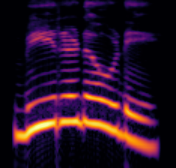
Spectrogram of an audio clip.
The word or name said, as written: ಬ್ರೆಡ್ಡು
